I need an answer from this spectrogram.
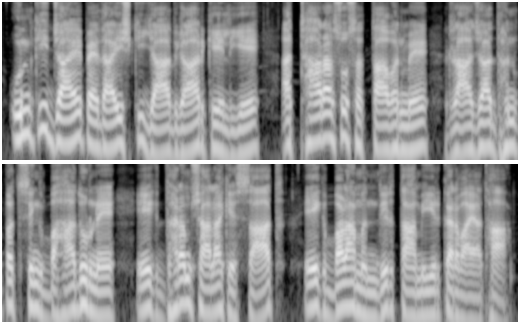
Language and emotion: Urdu, neutral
